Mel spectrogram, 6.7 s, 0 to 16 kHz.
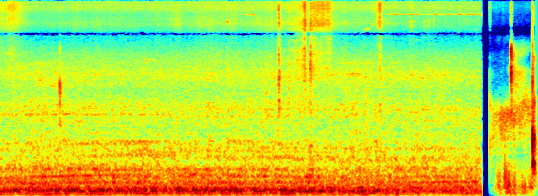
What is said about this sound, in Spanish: Aquí en Calzada Tlalpan ahorita hay fácil 10 camiones.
